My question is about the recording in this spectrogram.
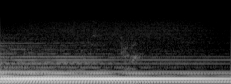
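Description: Electric guitar and bass guitar holding a chord, the notes ringing steadily and starting to fade near the end: the last chord of a rock song dying away.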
